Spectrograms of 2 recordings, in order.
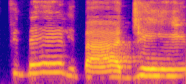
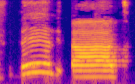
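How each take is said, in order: First: Rio accent, every syllable stressed, di like dji. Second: Local accent with the word endings swallowed.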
